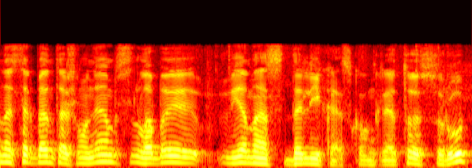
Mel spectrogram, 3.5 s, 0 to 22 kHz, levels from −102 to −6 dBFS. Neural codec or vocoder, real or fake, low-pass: none; real; 7.2 kHz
